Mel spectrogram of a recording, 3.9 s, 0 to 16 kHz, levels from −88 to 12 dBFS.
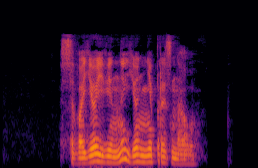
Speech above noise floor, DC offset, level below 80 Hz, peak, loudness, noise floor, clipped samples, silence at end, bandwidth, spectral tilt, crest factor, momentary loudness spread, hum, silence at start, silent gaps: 56 dB; under 0.1%; -60 dBFS; -2 dBFS; -18 LUFS; -74 dBFS; under 0.1%; 0.95 s; 7.6 kHz; -4.5 dB/octave; 18 dB; 13 LU; none; 0.9 s; none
